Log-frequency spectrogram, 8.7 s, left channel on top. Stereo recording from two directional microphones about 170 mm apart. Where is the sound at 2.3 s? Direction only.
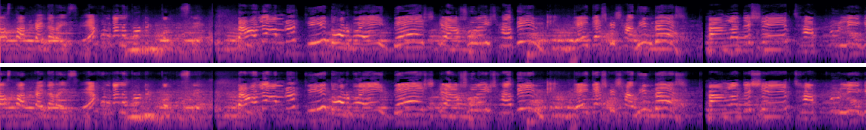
35° left (ahead or behind).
